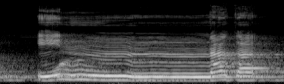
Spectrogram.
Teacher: نون مشدد ہے، نون میں غنہ ہوگا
